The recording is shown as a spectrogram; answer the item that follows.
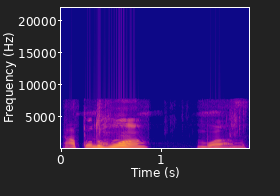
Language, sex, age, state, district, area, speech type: Bengali, male, 45-60, West Bengal, Birbhum, urban, spontaneous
